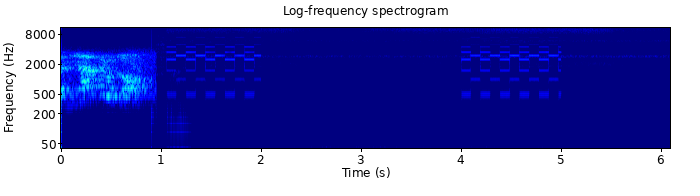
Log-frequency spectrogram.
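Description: Electronic keypad tones beep in quick bursts.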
